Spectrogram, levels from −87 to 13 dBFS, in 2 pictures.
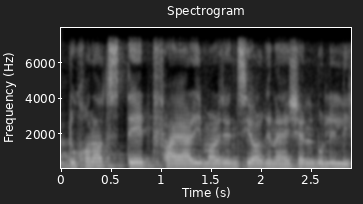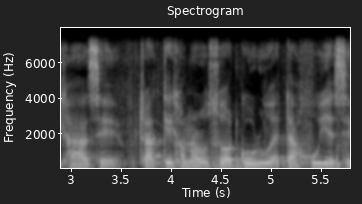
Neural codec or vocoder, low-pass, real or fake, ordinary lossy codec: none; 7.2 kHz; real; none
